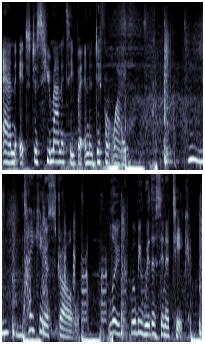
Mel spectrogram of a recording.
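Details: Adult narrator; typical speech.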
